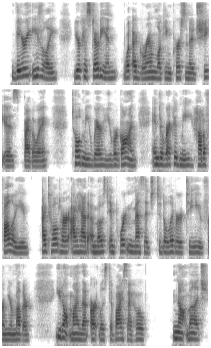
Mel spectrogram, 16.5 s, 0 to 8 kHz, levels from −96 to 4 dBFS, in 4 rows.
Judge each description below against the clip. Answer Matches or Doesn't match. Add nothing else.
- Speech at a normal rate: Matches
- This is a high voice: Doesn't match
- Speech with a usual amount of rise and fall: Doesn't match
